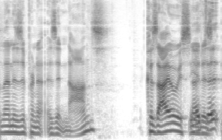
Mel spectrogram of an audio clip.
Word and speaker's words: Nones: is it is it non's because I always see it no that's pronounced nuns yeah yeah because that's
